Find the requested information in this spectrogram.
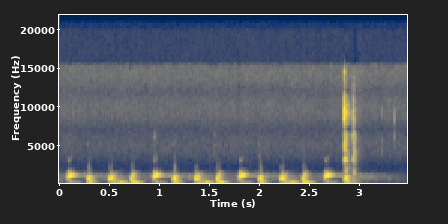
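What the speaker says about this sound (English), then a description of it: "we're gonna be learning how to make liquid basses" A liquid riddim bass synth playing a bouncy, evenly pulsed pattern of short wobbling notes, about a dozen hits in a steady rhythm, moderately quiet and alone, ending with a brief bright click and a fading tail.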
